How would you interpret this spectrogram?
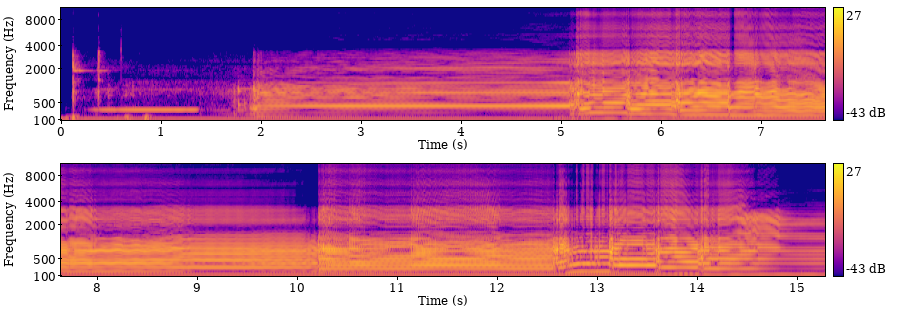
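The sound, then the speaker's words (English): Distorted electric guitar played through an effects pedal synced to a phone app, heard through the app rather than a miked cabinet: sustained fuzzy chords ringing out with bursts of rapid picked notes and a slight hint of feedback, steady and fairly loud with no talking. “I was really impressed with how this pedal is capturing things”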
